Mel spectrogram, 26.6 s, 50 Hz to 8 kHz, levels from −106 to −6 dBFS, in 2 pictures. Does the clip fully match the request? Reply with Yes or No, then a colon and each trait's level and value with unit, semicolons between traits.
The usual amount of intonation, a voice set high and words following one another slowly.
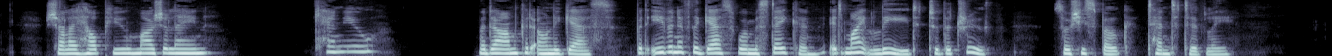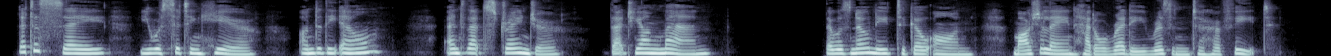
Yes: average, 3.7 semitones; high, 210 Hz; slow, 130 wpm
